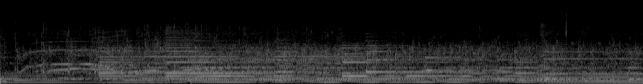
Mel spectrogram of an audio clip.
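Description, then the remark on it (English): A crowd claps steadily for several seconds, giving Jesus a clap, a dense wash of applause layered over sustained music with held keyboard-like tones. No one speaks. “Come on, why don't you give Jesus a clap?”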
